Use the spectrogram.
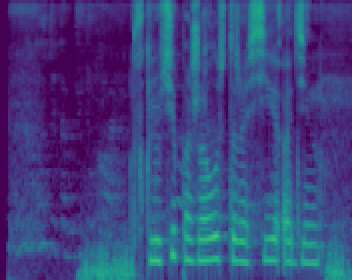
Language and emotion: Russian, neutral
